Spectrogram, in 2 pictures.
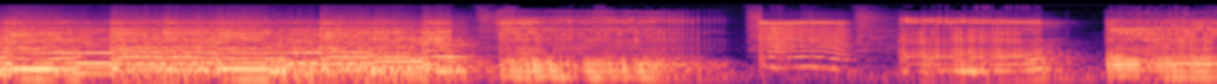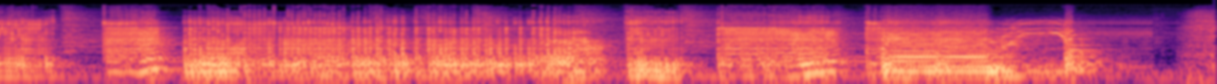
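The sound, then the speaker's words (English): Loud, buzzy fart noises from a fart effects pedal blare in irregular bursts over guitar playing, largely drowning it out, with brief gaps between the sputtering blasts. “Yeah, it just basically takes over and drowns out the guitar playing with rando fart noises.”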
